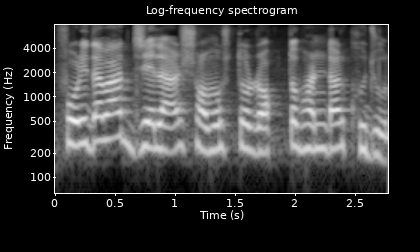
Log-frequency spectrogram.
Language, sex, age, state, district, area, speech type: Bengali, female, 60+, West Bengal, Paschim Bardhaman, urban, read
